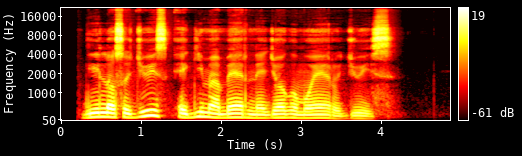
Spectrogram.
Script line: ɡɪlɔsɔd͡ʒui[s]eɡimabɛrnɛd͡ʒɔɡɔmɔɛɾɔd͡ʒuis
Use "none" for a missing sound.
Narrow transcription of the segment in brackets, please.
s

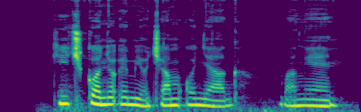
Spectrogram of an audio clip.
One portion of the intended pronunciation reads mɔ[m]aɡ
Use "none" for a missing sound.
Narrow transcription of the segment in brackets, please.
ɲ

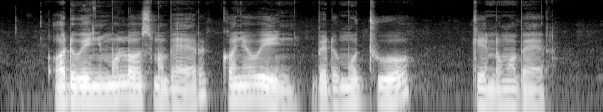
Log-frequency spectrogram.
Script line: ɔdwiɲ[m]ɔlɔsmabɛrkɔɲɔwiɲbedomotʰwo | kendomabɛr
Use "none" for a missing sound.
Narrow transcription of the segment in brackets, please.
m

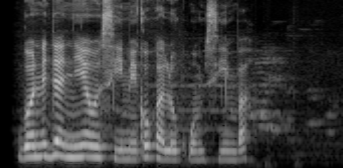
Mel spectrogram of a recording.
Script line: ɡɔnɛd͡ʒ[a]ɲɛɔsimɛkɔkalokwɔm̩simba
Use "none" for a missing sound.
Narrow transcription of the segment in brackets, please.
a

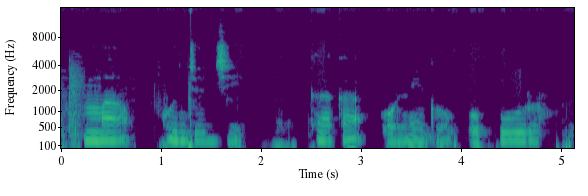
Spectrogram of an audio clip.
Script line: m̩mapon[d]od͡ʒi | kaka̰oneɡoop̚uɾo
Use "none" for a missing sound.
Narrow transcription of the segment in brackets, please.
d͡ʒ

